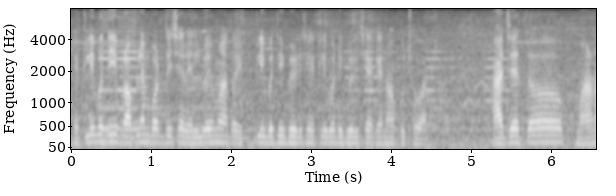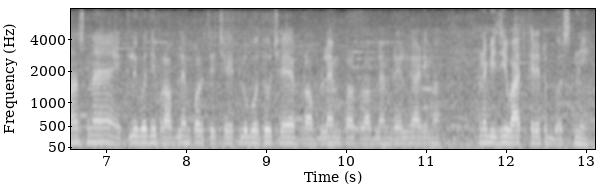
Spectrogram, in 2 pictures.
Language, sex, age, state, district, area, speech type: Gujarati, male, 18-30, Gujarat, Valsad, rural, spontaneous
